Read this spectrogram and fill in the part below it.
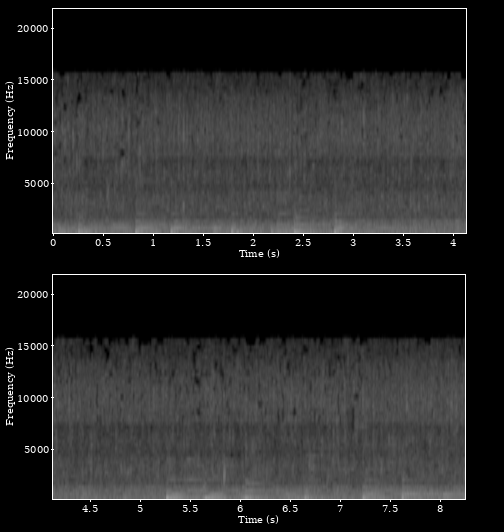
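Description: Rain falls steadily in an animated Bengali fairy tale, a constant soft hiss of drops under a gentle repeating musical backing, with no voices.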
